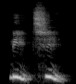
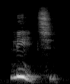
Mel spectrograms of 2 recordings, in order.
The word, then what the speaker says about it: 力气: 力气 so if you read it as fourth tongue, it would be like 力气 and it's wrong. The right tongue is 力气 and that's light tongue.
